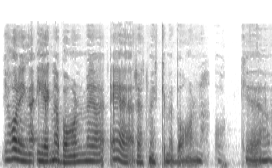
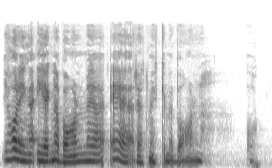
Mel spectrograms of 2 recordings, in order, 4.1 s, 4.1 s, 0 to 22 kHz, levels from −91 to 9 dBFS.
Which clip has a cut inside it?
first; 1 cut; at 3.1 s

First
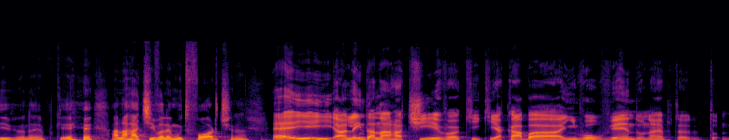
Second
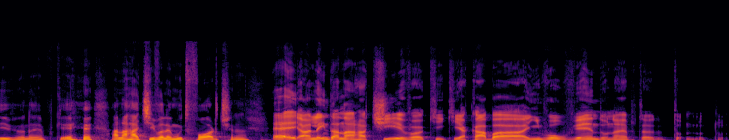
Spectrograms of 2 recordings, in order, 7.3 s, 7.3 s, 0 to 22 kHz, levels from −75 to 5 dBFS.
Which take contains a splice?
second; 1 cut; at 3.0 s

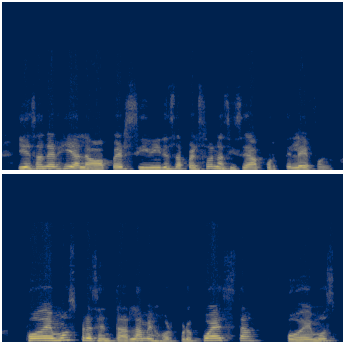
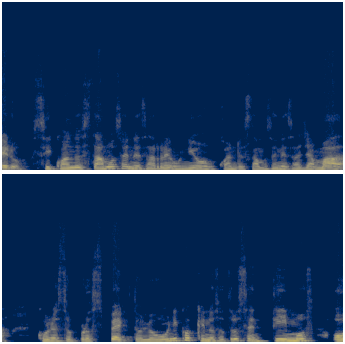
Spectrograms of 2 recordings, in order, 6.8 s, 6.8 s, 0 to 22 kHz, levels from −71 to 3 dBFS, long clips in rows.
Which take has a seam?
first; 1 cut; at 3.5 s

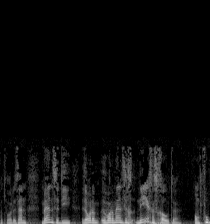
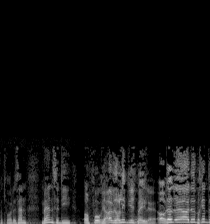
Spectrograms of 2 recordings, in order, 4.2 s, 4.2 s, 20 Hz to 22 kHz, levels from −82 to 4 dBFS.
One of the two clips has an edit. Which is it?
second; 2 cuts; at 1.5 s, 3.3 s

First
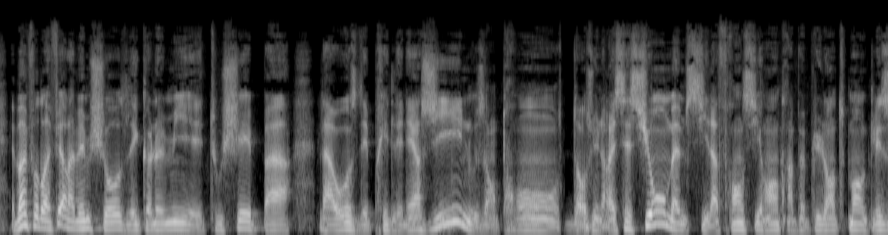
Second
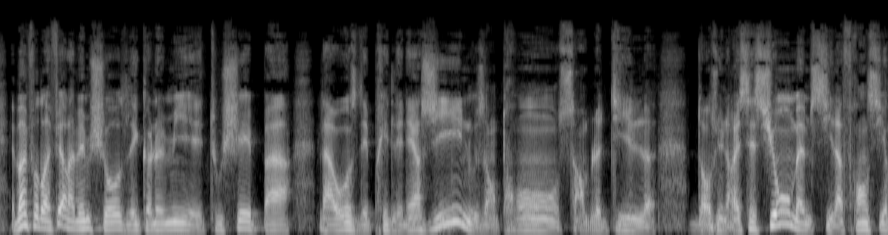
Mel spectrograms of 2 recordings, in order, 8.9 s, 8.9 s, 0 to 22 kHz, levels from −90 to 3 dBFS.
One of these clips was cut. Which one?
first; 1 cut; at 5.6 s

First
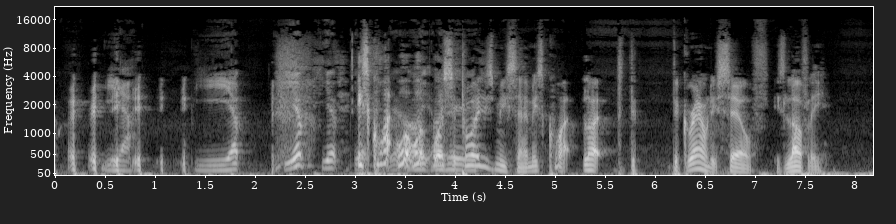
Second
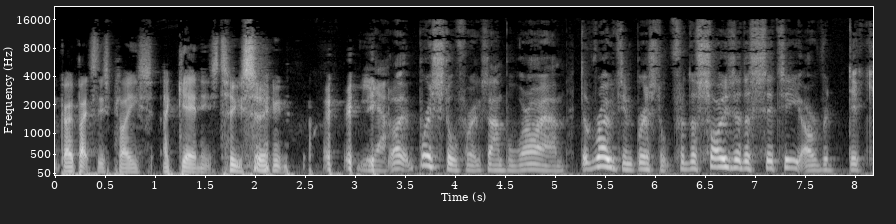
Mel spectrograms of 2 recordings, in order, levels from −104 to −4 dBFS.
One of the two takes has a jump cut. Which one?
second; 2 cuts; at 3.3 s, 5.2 s

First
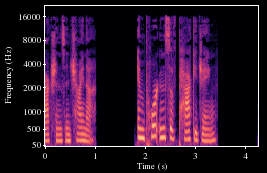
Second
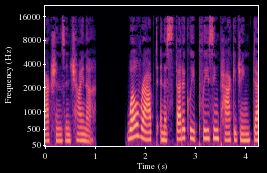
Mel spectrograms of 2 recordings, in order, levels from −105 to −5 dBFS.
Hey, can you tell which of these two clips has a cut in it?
second; 1 cut; at 1.5 s

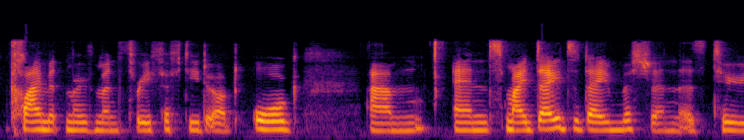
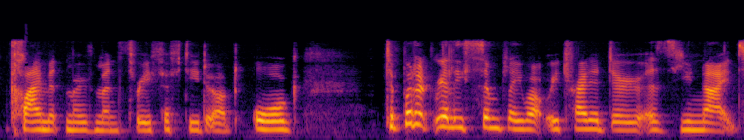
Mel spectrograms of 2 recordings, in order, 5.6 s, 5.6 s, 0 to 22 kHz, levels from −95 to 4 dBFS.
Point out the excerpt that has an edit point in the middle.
first; 1 cut; at 2.7 s

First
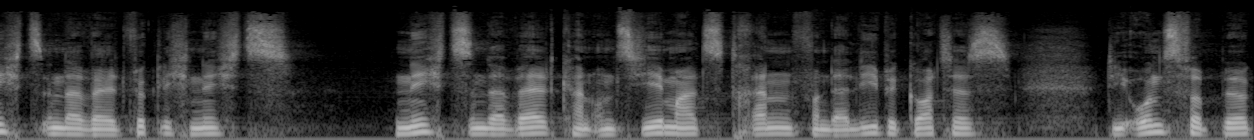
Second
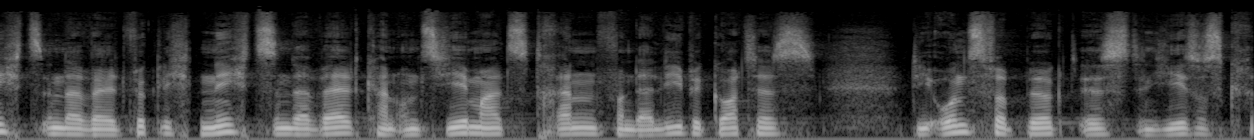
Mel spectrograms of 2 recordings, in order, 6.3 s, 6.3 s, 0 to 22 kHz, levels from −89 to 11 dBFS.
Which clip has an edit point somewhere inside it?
second; 1 cut; at 1.0 s

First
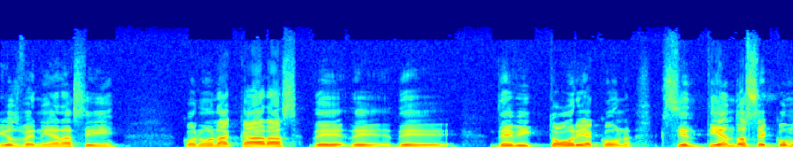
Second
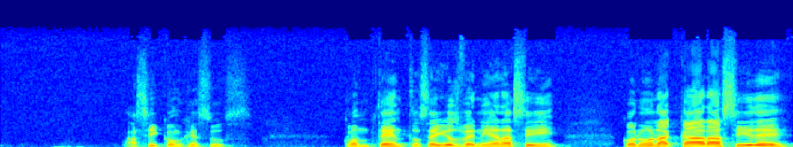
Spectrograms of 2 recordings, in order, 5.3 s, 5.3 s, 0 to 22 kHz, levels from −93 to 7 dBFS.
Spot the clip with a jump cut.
first; 1 cut; at 2.0 s

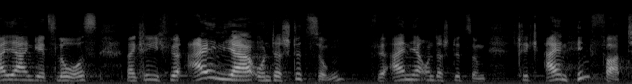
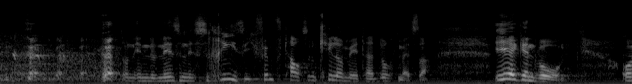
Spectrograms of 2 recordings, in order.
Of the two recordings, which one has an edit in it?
second; 2 cuts; at 1.2 s, 4.9 s

